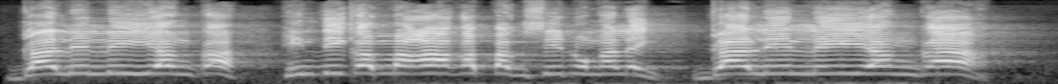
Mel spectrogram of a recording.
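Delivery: nail him with it; accusing. Acted. Accuser catching Peter's accent, loud accusing.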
